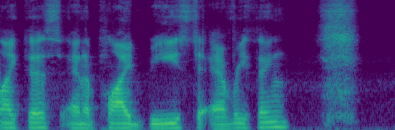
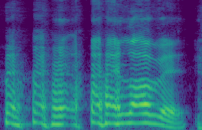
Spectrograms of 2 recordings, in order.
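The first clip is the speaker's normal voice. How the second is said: slow words through laughter; laughing; 7 semitones higher, much slower than usual. Real, not acted. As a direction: laugh while saying it, drawn out. Laughs at thumbnail.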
